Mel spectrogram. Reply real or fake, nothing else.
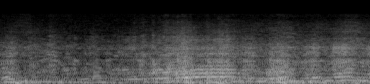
fake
